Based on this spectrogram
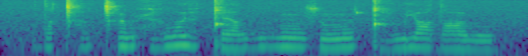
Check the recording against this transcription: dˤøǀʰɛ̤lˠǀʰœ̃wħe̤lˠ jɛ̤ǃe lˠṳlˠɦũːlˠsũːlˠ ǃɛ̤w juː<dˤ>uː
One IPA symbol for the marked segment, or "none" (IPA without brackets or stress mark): dˤ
